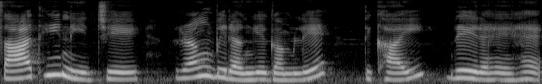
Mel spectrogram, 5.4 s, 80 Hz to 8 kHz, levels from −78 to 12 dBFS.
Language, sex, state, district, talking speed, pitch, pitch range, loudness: Hindi, female, Chhattisgarh, Raipur, 100 wpm, 205 Hz, 195-235 Hz, -19 LUFS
